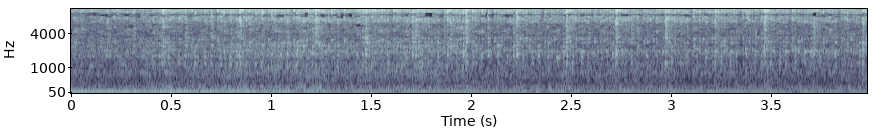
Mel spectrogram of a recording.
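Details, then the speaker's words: 1980s Ford F-150 recovering from a fire, with its carburetor gasket reused: a rough, lumpy idle beating about four times a second that sags and dies. It runs fine otherwise. The owner suspects a vacuum leak or an electrical problem. "still in there but it'll idle for a little bit and then it'll idle down and it'll die it runs pretty good though"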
